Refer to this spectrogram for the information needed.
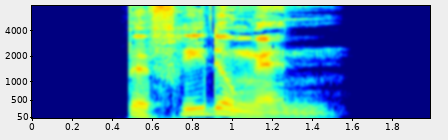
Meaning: plural of Befriedung
- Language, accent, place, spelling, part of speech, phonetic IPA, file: German, Germany, Berlin, Befriedungen, noun, [bəˈfʁiːdʊŋən], De-Befriedungen.ogg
